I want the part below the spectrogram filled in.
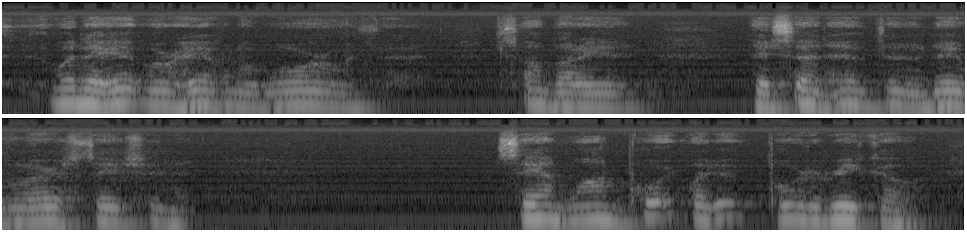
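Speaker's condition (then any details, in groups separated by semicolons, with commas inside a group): Parkinson's disease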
